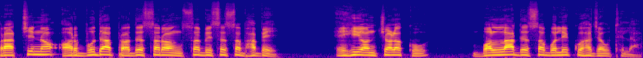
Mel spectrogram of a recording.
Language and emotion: Odia, neutral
